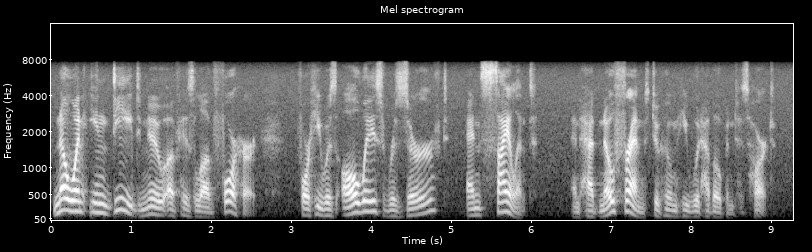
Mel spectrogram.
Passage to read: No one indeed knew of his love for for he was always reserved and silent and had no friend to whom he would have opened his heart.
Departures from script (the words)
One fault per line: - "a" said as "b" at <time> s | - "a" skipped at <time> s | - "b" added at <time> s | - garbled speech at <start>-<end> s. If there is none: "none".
- "her" added at 2.3 s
